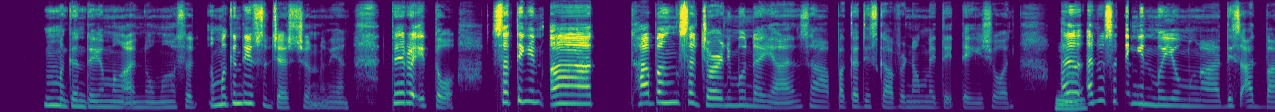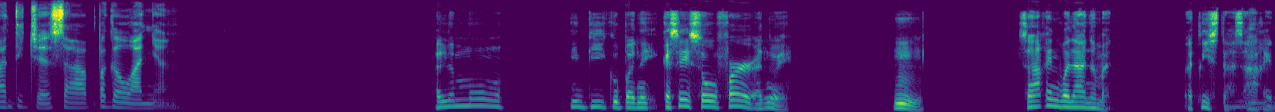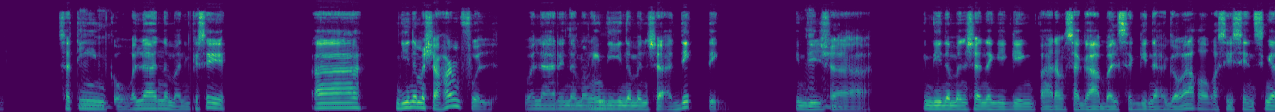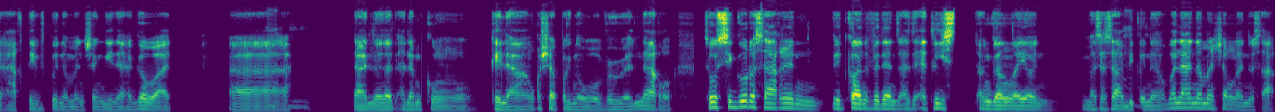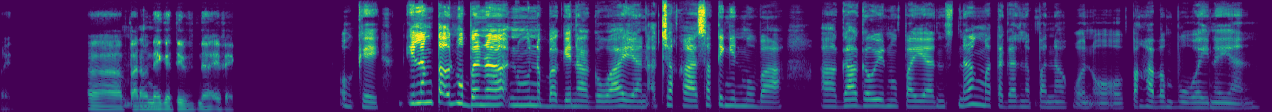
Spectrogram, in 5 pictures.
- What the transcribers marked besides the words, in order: in English: "journey"; in English: "meditation"; other background noise; in English: "harmful"; tapping
- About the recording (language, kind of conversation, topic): Filipino, podcast, Ano ang ginagawa mong self-care kahit sobrang busy?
